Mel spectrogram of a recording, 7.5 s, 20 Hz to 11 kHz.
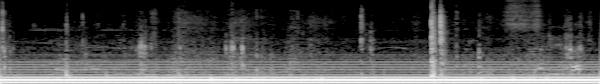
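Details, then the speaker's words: Amplifier with 4440 IC board humming along with the audio: a loud, constant low buzz sits under the music at the same pitch throughout. The small filter capacitor is being replaced as the fix. Amplifier mains hum. "दोस्तों नमस्कार आप लोगों ने देख ही लिए कि इसमें हमी की आवाज आ रही है और इसको कैसे दूर करें"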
